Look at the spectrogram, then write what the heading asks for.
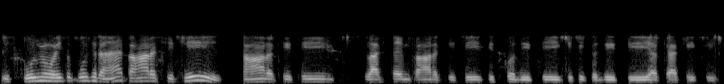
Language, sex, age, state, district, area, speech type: Hindi, male, 30-45, Uttar Pradesh, Chandauli, rural, conversation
